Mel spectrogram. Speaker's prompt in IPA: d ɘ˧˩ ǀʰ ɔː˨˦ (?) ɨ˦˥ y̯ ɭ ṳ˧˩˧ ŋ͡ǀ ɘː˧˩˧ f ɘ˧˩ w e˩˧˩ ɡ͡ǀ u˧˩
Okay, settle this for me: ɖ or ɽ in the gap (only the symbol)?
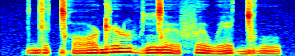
ɖ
